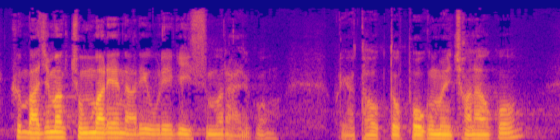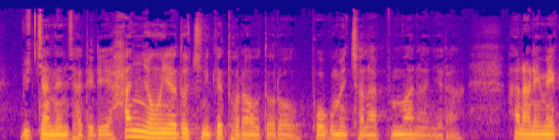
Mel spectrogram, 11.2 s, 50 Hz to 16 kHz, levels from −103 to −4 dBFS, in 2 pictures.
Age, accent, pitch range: 40-59, native, 105-130 Hz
